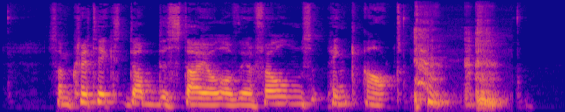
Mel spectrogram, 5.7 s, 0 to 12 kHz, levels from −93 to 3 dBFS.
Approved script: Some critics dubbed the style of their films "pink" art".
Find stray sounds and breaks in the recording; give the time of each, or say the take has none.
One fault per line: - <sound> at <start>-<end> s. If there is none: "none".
- throat clearing at 4.1-5.1 s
